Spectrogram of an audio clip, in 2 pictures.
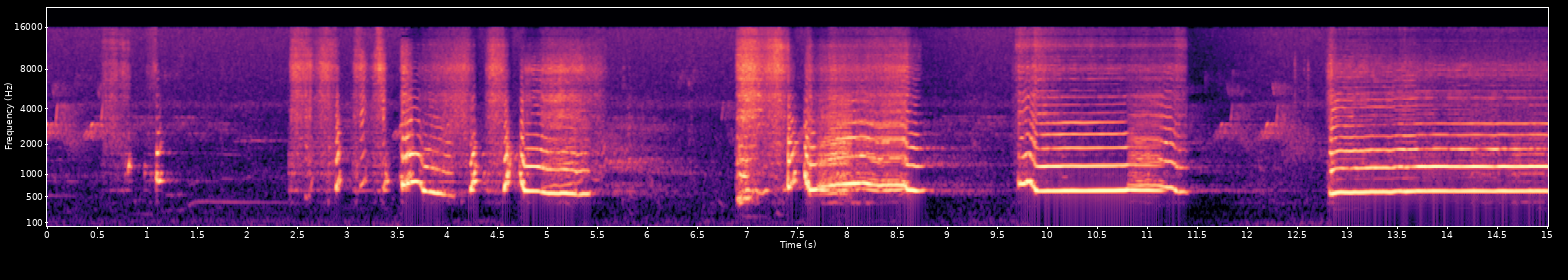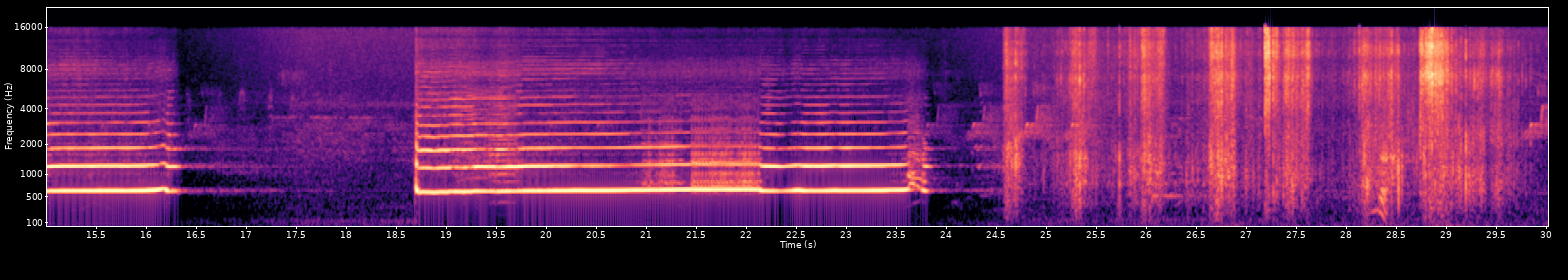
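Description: A long spiral shofar blown in a series of blasts. The first few are short and wavering in pitch, then two long steady blasts hold one note for several seconds each. Near the end there is a rapid patter of short noisy sounds.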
